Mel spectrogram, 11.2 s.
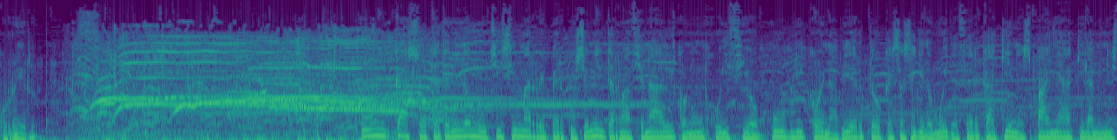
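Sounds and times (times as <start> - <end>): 
speech: 0.1 - 0.8, 3.6 - 11.1
people shouting and cheering for Gisèle Pelicot at court: 0.4 - 11.1
crowd applauding Gisèle Pelicot at court: 0.6 - 11.1.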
